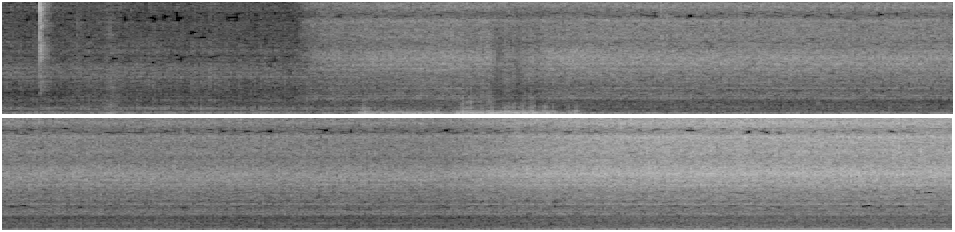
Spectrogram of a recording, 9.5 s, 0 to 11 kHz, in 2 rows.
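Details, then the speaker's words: Crane 100 series gas boiler, nearly 50 years old, Honeywell L8148G control, run in manual mode without electricity; burner panel removed, standing pilot always lit; relay closed by hand and the main burners light with a soft whoomph, then a steady low roar and light hiss: normal firing. "so right there is the pilot light burner which always stays running I will manually close the relay and we'll see the burners light"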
